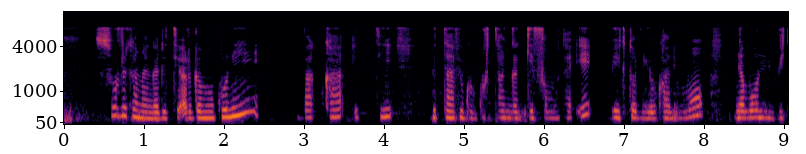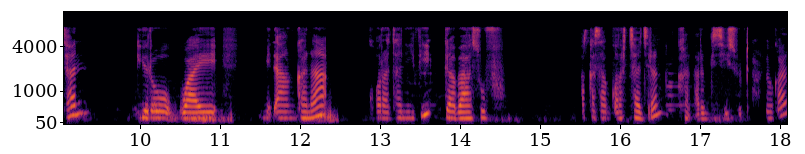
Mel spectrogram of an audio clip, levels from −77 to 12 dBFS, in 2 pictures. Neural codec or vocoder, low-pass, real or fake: none; 7.2 kHz; real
